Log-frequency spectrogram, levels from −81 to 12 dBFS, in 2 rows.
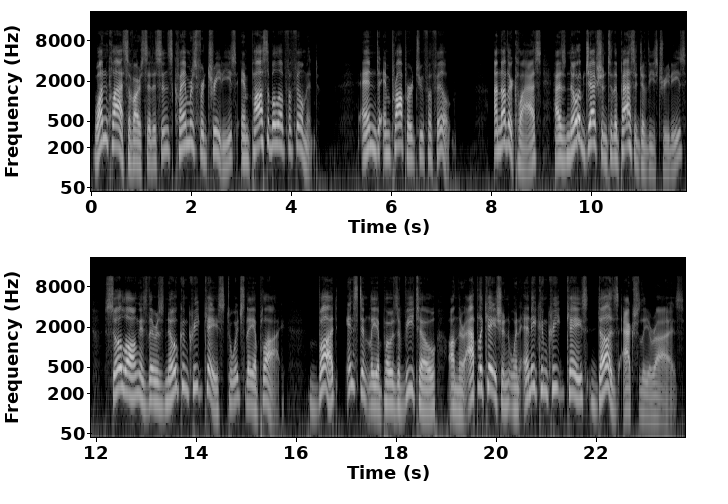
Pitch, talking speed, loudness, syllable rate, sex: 165 Hz, 135 wpm, -20 LUFS, 4.6 syllables/s, male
